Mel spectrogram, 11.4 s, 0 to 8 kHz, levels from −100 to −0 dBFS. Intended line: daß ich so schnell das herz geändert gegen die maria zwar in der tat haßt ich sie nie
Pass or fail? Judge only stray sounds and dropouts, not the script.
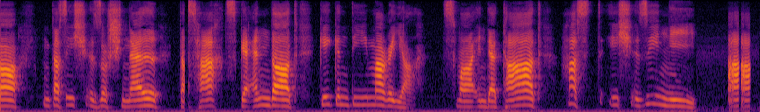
fail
